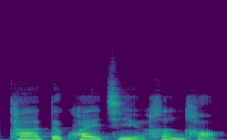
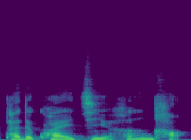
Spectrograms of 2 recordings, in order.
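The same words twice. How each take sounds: No difference in how they are said.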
